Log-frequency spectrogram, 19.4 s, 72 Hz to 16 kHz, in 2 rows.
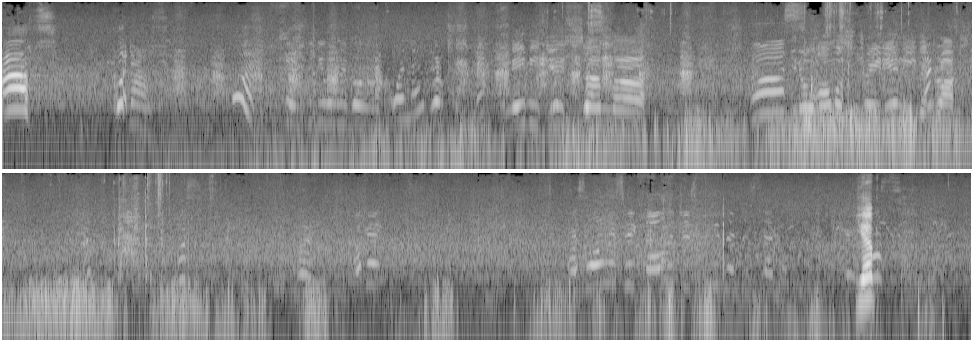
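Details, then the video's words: Rottweiler named Poncho during IGP1 protection training at Victoria Rottweiler Club on May 9, 2021, with a helper; sharp barks and yelping calls come in uneven bursts over a handler's spoken commands and background rumble. "Rottweiler protection training - Poncho"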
